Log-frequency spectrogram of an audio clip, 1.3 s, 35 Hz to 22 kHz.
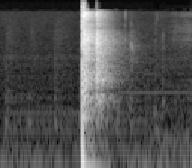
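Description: A single shot from a Gamo AF-10 .177 single-stroke pneumatic pellet pistol, one sharp loud crack close by with a brief fading tail, in an otherwise quiet setting.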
